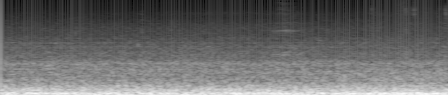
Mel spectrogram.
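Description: Steady low rumble inside a car's cabin while driving: engine and road noise, with no sudden events.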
